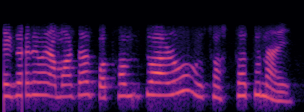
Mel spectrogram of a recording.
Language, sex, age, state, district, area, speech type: Assamese, female, 18-30, Assam, Darrang, rural, conversation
